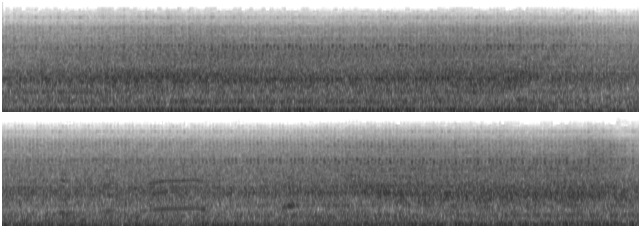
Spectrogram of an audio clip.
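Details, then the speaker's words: Car previously a no-start, running right after programming a key: even, steady engine hum at idle with no stumbles or knocking against light outdoor background; normal idle. "And there we have it. We have a running vehicle. All right, that bad boy is running."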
